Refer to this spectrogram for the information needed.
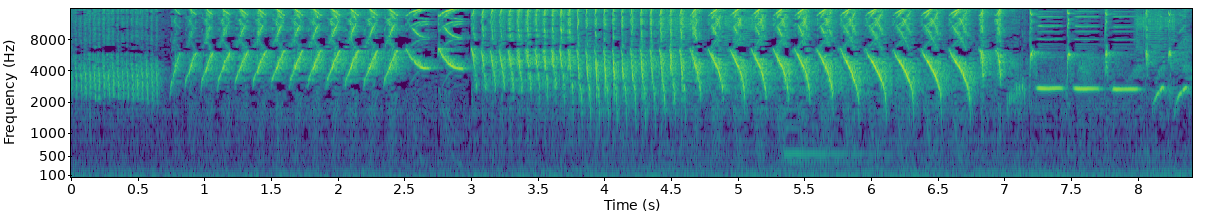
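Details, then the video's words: Three yellow Belgian canaries singing loudly: dense, fast trills of sharply descending notes, switching between rhythms, with a short low tone and a steady high whistle late on. "Canários cantando, três canários amarelos contando."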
